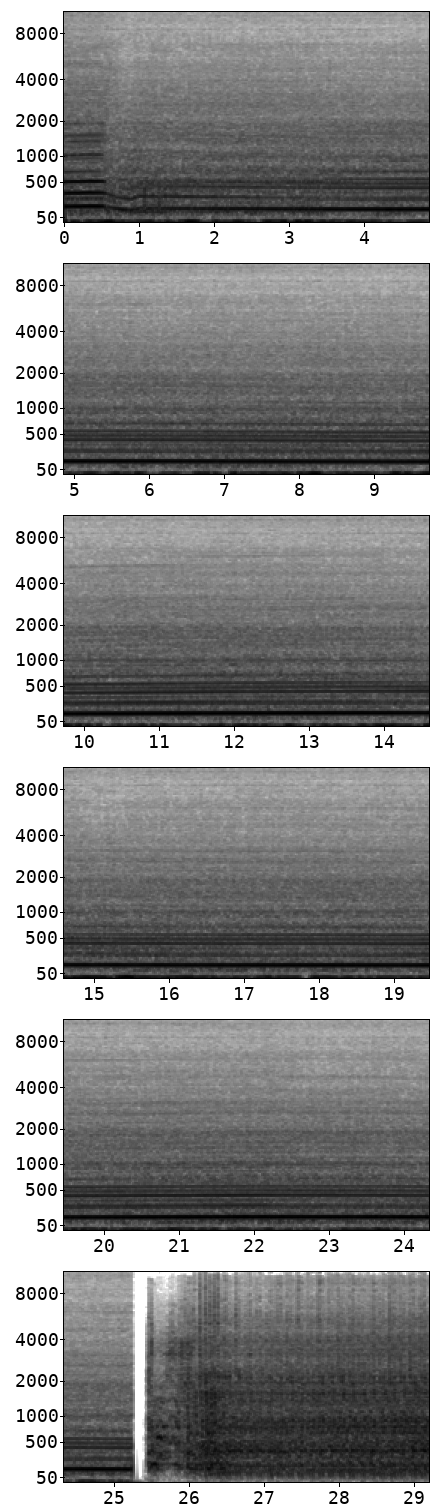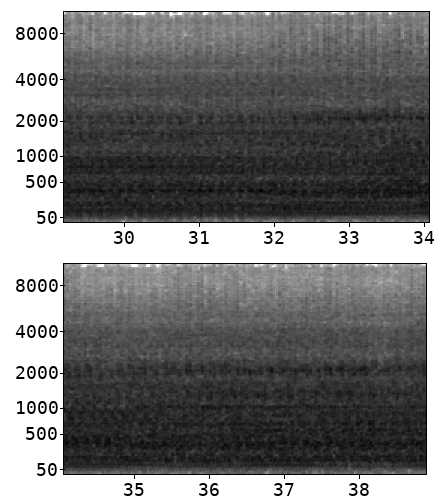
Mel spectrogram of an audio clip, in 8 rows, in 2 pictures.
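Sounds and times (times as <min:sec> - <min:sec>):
rough noisy engine: 0:00.0 - 0:38.9
vehicle engine humming: 0:00.0 - 0:38.9.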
